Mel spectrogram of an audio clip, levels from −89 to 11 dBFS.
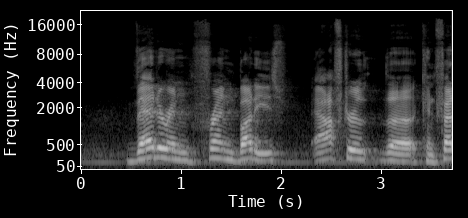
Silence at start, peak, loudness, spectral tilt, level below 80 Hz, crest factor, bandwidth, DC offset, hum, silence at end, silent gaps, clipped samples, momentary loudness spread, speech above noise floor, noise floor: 0.45 s; -6 dBFS; -25 LUFS; -5 dB/octave; -72 dBFS; 20 dB; 18 kHz; under 0.1%; none; 0 s; none; under 0.1%; 13 LU; 26 dB; -51 dBFS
